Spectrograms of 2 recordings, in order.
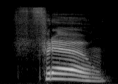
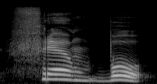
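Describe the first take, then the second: First: FRAMBOESA slowly split as fram-bo-e-za, with pauses; syllable by syllable. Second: FRAMBOESA slowed, with the E stretched and stressed. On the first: Teacher reading for children to find the strong syllable, syllable by syllable. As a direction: sound out each syllable of Framboesa separately. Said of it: "Vamos ler". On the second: Teacher showing children the strongest syllable, stress on the E of framboesa. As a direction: hit the E in framboesa, fram-bo-EEE-za. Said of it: "qual é a sílaba mais forte?". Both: Shown as a demonstration.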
